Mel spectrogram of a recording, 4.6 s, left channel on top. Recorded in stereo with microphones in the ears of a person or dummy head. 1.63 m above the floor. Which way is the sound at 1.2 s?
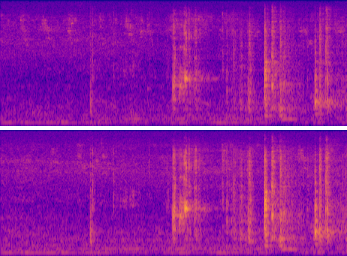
15° right (ahead or behind).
